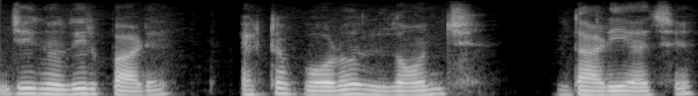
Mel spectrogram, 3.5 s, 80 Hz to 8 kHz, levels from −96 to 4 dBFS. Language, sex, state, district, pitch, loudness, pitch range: Bengali, male, West Bengal, Jhargram, 135 Hz, -20 LUFS, 125-155 Hz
